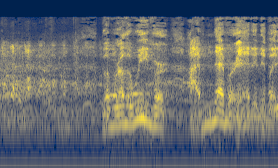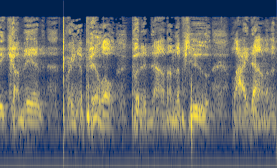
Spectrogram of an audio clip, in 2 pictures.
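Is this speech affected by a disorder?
Yes: laryngeal cancer; cancer recurred at fourth three-month checkup.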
